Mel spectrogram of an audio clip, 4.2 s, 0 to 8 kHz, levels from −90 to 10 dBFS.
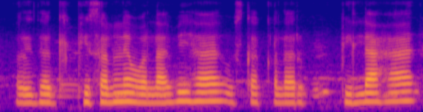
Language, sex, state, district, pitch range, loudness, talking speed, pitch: Hindi, female, Jharkhand, Garhwa, 175-195 Hz, -19 LUFS, 155 wpm, 180 Hz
